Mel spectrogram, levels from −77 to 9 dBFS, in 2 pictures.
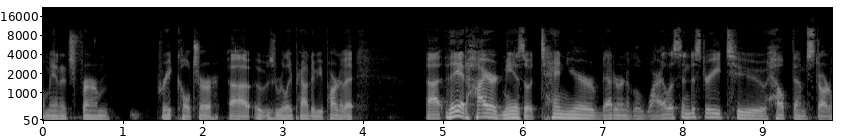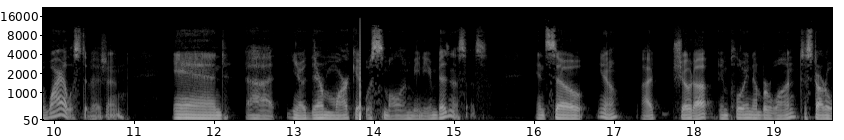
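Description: At 13.82 s, just after "uh you know their" and before "was small and medium", there is a single hard bang. This is invalid numbers at full scale. A calculation in the processing chain produced infinite or invalid values. These were clamped to the largest possible sample value. The output pinned at one extreme value for about 2.67 ms, which fits a 128-sample block. The block is so short that the onset and release merge into one loud click. The speech stops under it.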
